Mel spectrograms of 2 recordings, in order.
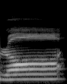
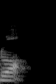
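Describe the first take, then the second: First: The vowel is drawn out long. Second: The vowel is said short and quick. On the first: The speaker calls it wrong. "इसको रॉ ऐसे नहीं ना किया stretch" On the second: The speaker calls it right. "हमने इसको क्विकली ही पढ़ा है"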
